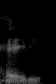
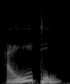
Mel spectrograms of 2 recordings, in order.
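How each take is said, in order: First: The name is said with two syllables, like Hay-tee. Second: The name is said with three syllables, like Ayiti. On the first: The speaker calls it wrong. "It's not Haiti" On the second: The speaker calls it right. "That's how you pronounce Haiti"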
